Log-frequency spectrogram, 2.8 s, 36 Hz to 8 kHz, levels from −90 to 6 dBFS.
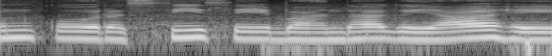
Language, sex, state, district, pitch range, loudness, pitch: Hindi, female, Maharashtra, Mumbai Suburban, 180-210 Hz, -14 LUFS, 190 Hz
